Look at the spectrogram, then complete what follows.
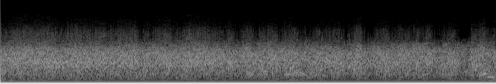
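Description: Studio audience applauding and laughing, a steady crowd noise through the whole stretch.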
